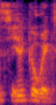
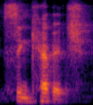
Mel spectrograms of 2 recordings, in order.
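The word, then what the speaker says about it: Sienkiewicz: Electra assassin um and I love that you said sieno Wix because that's what we all said when we didn't know how to say his name which is svich okay cool thank you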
